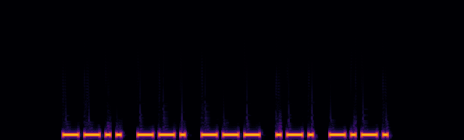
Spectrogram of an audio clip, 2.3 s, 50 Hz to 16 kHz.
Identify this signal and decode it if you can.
Morse code, heard as a keyed tone, about 44 wpm, 690 Hz. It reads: ZGORC
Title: Code Groups - 5 Letters - 45wpm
